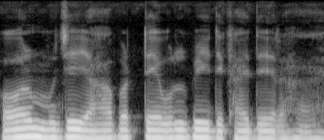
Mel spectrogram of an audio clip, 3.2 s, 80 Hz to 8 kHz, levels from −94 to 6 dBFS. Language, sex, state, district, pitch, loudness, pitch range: Hindi, male, Arunachal Pradesh, Lower Dibang Valley, 115 Hz, -12 LUFS, 110-120 Hz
